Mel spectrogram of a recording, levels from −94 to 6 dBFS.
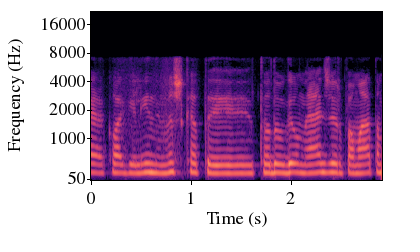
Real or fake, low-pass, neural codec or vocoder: real; 7.2 kHz; none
